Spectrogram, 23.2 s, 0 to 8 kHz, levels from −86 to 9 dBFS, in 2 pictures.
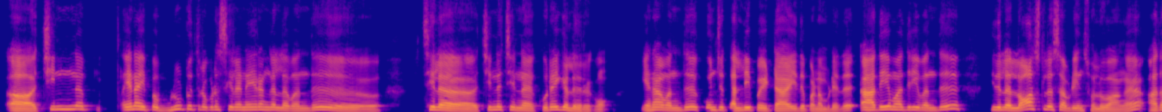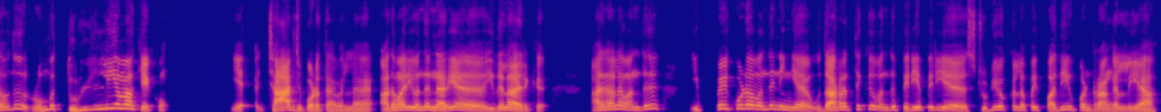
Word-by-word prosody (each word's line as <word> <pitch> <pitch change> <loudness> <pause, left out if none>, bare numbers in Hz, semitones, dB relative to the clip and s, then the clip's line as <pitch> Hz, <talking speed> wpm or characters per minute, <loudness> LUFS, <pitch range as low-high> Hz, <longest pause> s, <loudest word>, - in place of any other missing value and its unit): அ - - +8 0.3
சின்ன 225 +1 -1 0.5
ஏன்னா 230 +2 +4
இப்போ 195 - -1
Bluetoothல 225 -1 -4
கூட 200 - -4
சில 195 -2 -1
நேரங்கள்ல 185 -4 -1
வந்து 150 +6 -3 1.1
சில 200 -3 +4 0.4
சின்ன 195 +1 -1
சின்ன 170 -4 0 0.2
குறைகள் 190 -3 +1
இருக்கும். 110 -2 -8 0.4
ஏன்னா 185 +3 +1
வந்து 160 +4 -3 0.2
கொஞ்சம் 180 0 -2
தள்ளி 160 +3 +3
போய்ட்டா 150 -2 +1
இது 150 - -3
பண்ண 130 -3 -2
முடியாது. 125 +3 -3 0.2
அதே 200 +4 +3
மாதிரி 190 -1 -1
வந்து 175 +6 -2 0.5
இதுல 180 -2 +3
"லாஸ்லெஸ்" 235 -6 +1
அப்டின்னு 155 -1 -3
சொல்வாங்க. 120 -2 -2 0.2
அதாவது 190 +9 -2 0.2
ரொம்ப 190 +10 0 0.2
துல்லியமா 255 - +3
கேக்கும். - - -2 0.7
எ - - -3 0.3
சார்ஜ் 175 -4 +7
போடத் 130 -1 +1
தேவல்ல. 115 0 -4 0.3
அது 175 - +3
மாரி 195 0 +4
வந்து 200 +3 +1
நெறைய 180 +5 +4 0.3
இதெல்லாம் 175 -1 +5
இருக்கு. 125 - -8 0.5
அதனால 215 +7 +2
வந்து 195 +6 -2 0.5
இப்பய் 260 +9 -4
கூட 275 0 +2
வந்து 240 +3 -2
நீங்க 195 -4 -1 0.2
உதாரணத்துக்கு 215 +8 +3
வந்து 185 +3 -2
பெரிய 185 +3 +3
பெரிய 185 -2 0 0.3
ஸ்டுடியோக்கள்ல 200 +2 -4
போய் 190 - -3
பதிவு 195 +8 -2
பண்றாங்க 155 -5 -1
இல்லையா? 130 +2 +1
185 Hz, 150 wpm, -21 LUFS, 160-210 Hz, 1.1 s, அ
